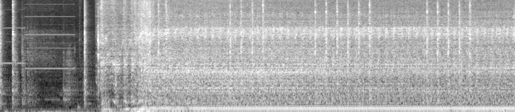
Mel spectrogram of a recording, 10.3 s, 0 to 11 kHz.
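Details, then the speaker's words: 2008 Freightliner MT-45 with 6.7 ISB Cummins cranks and settles into idle, with a very loud fast clicking of about four per second from the disconnected vent mix (blend door) actuator. "So this is the only one that's actually, that clicking noise, that's what I was talking about. And it's very loud."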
